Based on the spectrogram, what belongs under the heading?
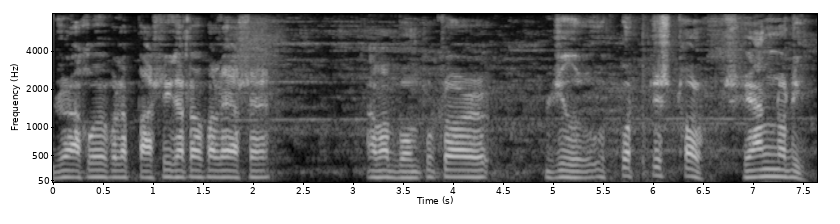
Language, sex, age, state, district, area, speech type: Assamese, male, 45-60, Assam, Charaideo, rural, spontaneous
